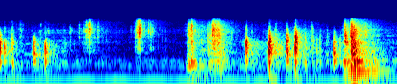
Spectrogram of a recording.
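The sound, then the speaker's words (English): A series of clattering knocks and scrapes, like a door latch being worked and the door swung open, with uneven bursts of rattling over a few seconds and no talking. “Get the door open fast.”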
